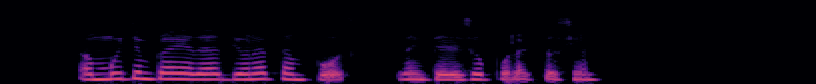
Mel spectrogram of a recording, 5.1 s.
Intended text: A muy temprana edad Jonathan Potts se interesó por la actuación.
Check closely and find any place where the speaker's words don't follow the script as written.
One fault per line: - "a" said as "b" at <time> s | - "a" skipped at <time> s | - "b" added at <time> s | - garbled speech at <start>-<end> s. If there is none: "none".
none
